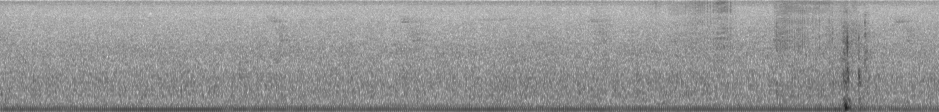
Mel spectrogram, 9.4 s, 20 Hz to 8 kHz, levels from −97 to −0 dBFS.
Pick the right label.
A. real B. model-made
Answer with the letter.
A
